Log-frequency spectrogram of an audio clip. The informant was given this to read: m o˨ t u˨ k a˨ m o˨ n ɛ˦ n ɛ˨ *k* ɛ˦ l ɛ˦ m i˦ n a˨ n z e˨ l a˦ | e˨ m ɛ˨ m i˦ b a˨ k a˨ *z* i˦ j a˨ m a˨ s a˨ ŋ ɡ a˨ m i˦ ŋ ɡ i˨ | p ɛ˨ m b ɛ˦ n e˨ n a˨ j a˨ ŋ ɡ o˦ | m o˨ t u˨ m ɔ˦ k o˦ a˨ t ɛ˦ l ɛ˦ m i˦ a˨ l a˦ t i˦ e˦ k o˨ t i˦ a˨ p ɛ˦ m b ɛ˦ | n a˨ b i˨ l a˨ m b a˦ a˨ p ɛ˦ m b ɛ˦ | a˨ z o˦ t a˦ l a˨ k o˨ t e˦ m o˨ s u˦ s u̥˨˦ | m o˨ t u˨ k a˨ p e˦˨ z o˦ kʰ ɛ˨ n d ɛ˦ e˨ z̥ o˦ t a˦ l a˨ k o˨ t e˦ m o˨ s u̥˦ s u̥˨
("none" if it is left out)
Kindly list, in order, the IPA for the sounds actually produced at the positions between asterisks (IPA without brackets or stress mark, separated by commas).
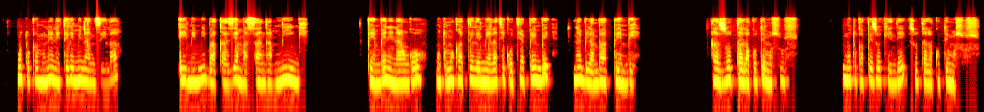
t, z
